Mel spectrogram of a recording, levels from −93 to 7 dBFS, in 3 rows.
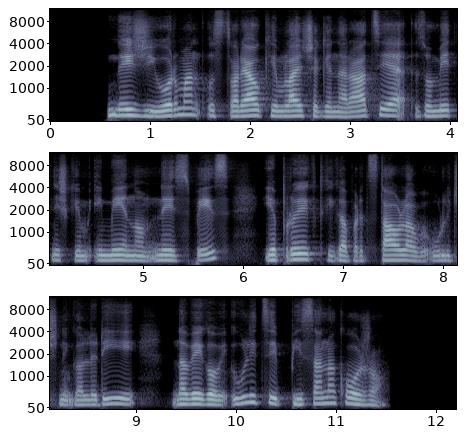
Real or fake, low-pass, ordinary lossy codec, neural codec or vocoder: fake; none; none; codec, 24 kHz, 0.9 kbps, DualCodec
